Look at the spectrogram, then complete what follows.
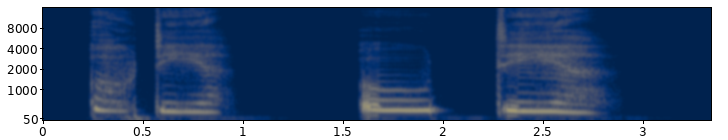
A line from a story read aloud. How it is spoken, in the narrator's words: Jolly sighed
